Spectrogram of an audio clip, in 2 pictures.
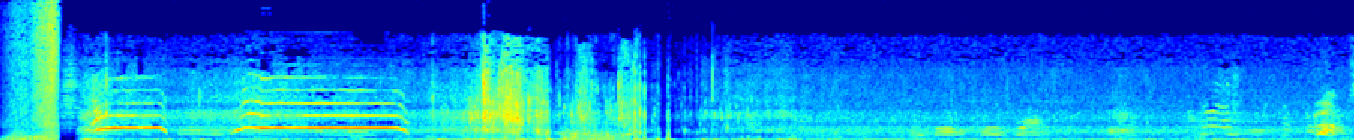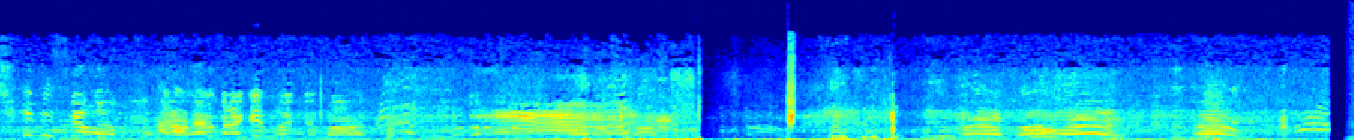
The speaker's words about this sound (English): His GoPro captured the rescue after his boat flipped over.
